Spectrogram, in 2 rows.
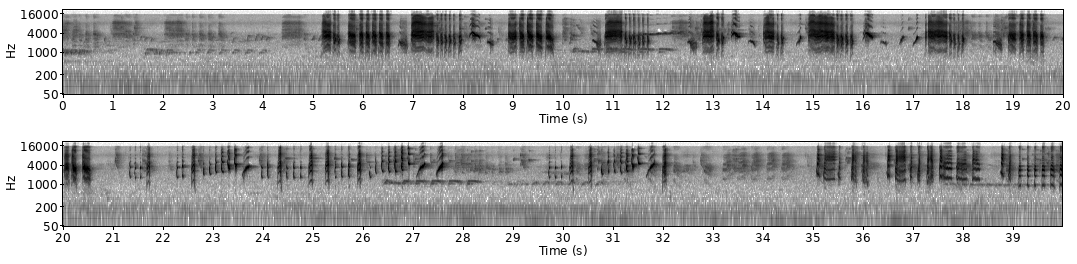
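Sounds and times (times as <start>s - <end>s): bird chattering and warbling: 0.0s - 39.9s
bird singing harsh rasping bursts: 0.0s - 39.9s.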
